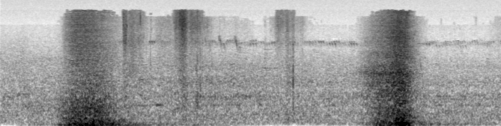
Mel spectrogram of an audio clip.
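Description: A loud whoosh rushes past.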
